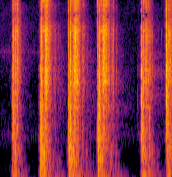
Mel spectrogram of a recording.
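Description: Hammer driving nails through the edge of a beaver hide into a plywood board to stretch it flat. Five sharp blows, a little under three a second, with a short pause before the last.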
